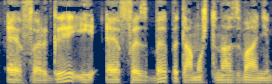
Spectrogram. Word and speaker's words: ФРГ: И в результате, Ольга, правильное произношение ФРГ и ФСБ, но так вы практически уже и не услышите.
